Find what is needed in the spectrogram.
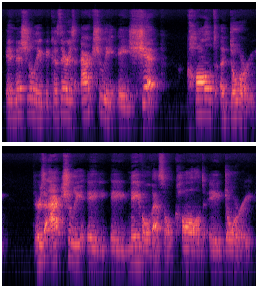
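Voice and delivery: ordinary delivery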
